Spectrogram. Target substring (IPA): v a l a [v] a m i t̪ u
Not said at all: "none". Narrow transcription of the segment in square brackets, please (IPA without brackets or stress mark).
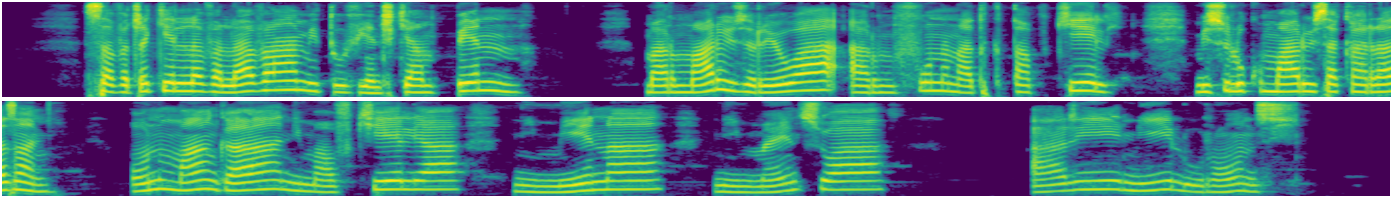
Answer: v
